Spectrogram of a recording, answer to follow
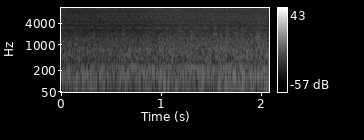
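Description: Road and engine noise inside a vehicle cruising at highway speed: a steady low rumble with a faint, steady hum.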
